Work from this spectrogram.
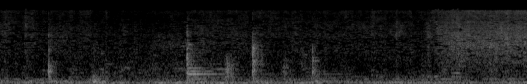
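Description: Ginger and garlic sizzle steadily in a hot pan, with a few clinks of a utensil stirring them; a constant close frying hiss with no talk.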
